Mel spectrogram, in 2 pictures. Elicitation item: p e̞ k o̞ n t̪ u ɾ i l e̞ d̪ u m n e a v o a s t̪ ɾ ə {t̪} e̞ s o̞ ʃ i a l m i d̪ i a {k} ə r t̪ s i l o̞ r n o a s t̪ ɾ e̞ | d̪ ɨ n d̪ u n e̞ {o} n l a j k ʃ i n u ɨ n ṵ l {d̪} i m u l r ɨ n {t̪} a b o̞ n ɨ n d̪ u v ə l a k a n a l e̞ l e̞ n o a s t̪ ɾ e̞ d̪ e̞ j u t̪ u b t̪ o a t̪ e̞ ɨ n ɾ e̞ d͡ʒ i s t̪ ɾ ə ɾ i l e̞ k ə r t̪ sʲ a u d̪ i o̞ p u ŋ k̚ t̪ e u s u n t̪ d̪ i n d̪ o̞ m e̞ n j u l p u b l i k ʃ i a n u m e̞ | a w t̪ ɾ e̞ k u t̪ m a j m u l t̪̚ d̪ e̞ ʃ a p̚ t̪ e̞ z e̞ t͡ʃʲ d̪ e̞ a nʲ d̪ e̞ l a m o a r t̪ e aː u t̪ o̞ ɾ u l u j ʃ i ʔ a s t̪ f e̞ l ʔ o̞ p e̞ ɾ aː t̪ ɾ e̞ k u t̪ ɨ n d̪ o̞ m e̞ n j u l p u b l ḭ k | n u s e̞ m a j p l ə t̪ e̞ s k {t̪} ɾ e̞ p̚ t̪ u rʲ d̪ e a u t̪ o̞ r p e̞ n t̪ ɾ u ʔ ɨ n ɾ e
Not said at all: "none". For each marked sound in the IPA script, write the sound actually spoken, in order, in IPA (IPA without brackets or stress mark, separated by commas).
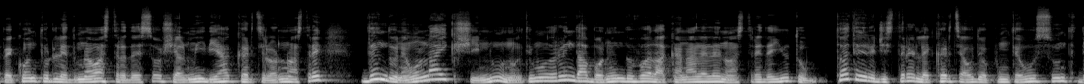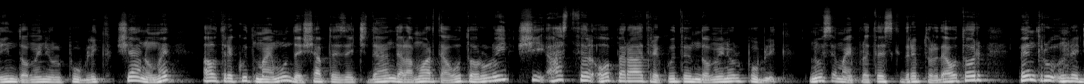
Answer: d̪, k, u, t̪, d̪, d̪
